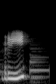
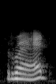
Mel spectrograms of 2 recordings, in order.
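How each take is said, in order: First: The vowel is long, like 'reed'. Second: The vowel is short, like 'red'. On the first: It is the present form of the verb. "read untuk verb pertama" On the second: It is the past form of the verb. "read untuk verb kedua"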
